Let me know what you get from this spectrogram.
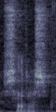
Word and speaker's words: Soros: A Sorožom. – A Sorožom. To je Šoroš po maďarsku.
